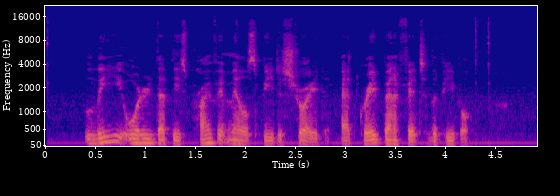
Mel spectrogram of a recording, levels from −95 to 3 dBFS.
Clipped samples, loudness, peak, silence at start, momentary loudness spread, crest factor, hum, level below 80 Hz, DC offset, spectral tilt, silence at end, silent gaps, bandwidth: under 0.1%; -39 LUFS; -20 dBFS; 0.4 s; 8 LU; 20 dB; none; -68 dBFS; under 0.1%; -6.5 dB/octave; 0.3 s; none; 15 kHz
